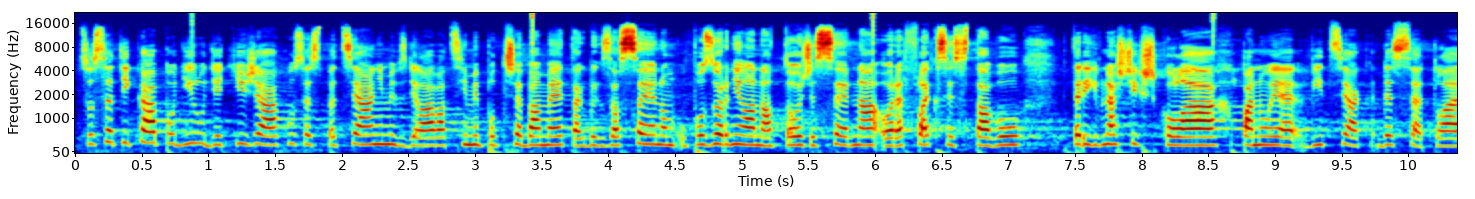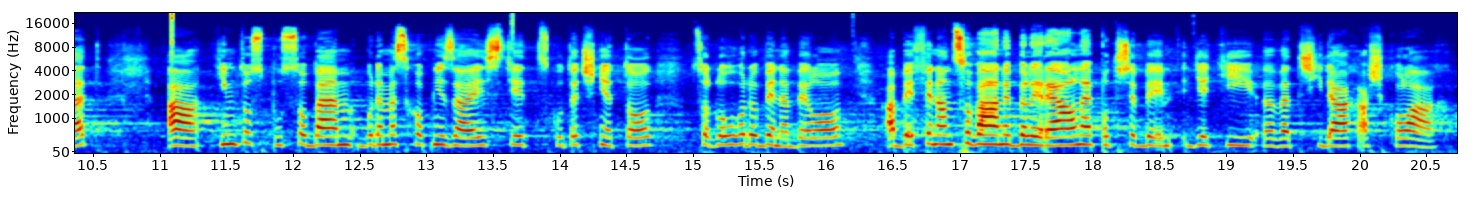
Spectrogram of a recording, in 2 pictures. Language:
Czech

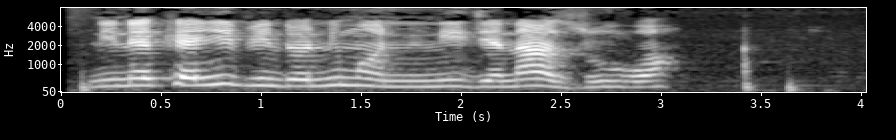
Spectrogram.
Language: Taita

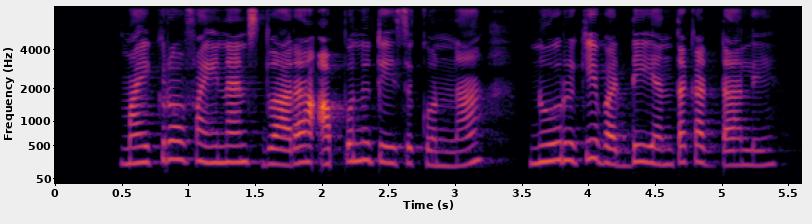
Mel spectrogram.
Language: Telugu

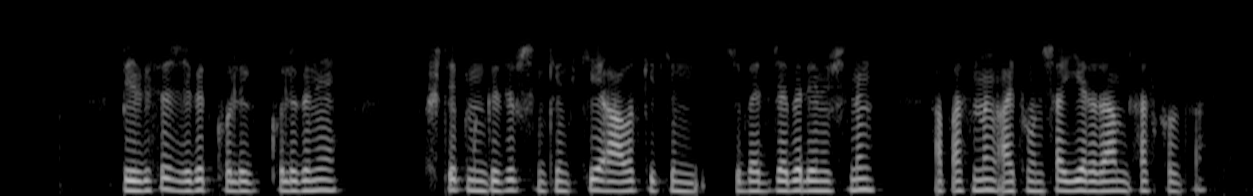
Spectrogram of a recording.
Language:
Kazakh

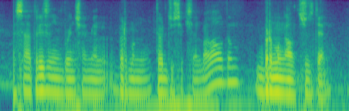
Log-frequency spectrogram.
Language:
Kazakh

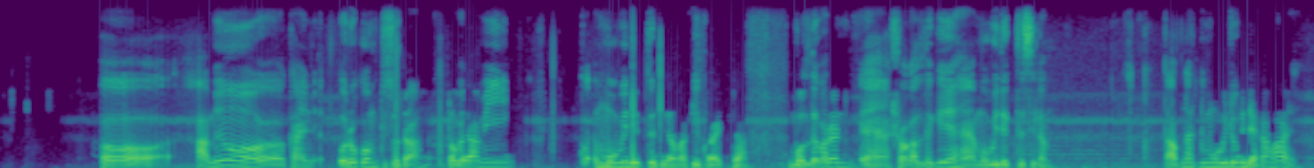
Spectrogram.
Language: Bangla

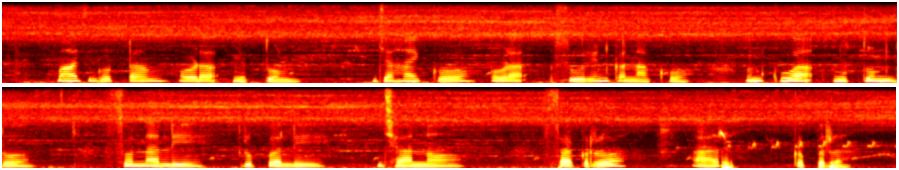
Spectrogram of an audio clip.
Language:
Santali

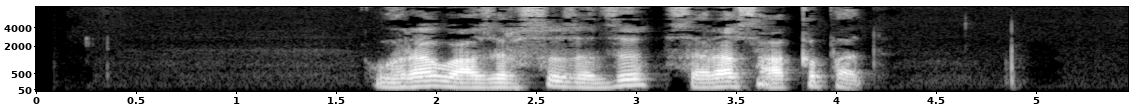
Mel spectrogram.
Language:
Abaza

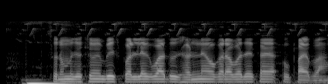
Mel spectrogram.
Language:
Bhojpuri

